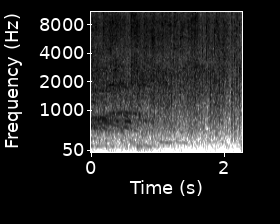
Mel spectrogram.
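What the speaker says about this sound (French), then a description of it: "On applaudit Marie Trust." A comedy show audience bursts into dense, sustained applause for Marie Trust, a broad wash of many hands clapping at once, loud and continuous throughout.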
